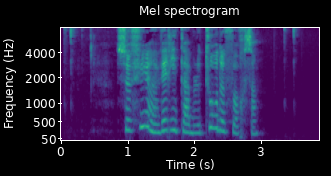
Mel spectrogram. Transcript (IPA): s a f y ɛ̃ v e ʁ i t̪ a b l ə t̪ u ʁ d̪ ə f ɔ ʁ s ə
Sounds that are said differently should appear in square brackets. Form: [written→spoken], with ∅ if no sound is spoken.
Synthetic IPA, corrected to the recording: s [a→ə] f y ɛ̃ v e ʁ i t̪ a b l ə t̪ u ʁ d̪ ə f ɔ ʁ s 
